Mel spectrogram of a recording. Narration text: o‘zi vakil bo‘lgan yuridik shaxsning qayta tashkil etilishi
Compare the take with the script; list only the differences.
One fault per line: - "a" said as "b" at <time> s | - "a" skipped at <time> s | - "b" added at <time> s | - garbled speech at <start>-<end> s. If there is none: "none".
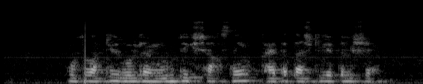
none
